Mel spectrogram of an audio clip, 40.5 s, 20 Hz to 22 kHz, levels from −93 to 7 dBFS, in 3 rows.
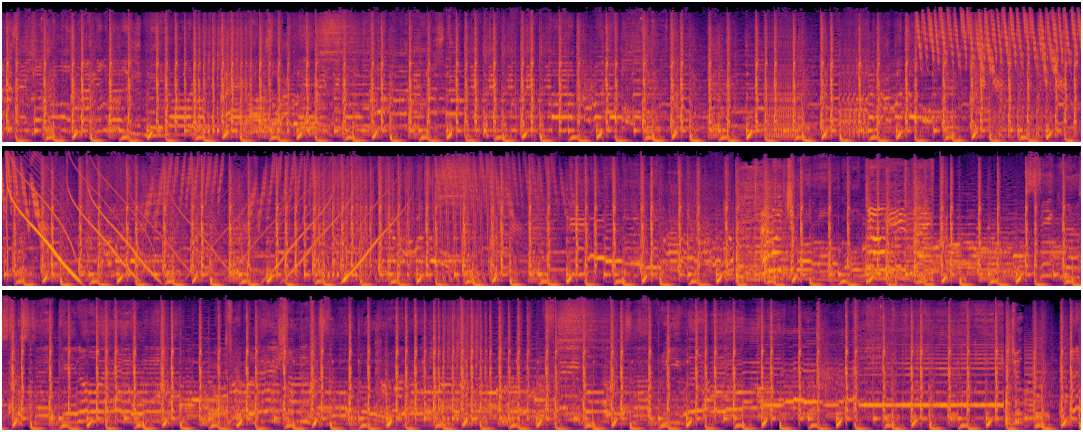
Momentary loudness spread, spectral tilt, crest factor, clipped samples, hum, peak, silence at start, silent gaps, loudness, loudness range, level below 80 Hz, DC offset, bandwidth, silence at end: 6 LU; -2.5 dB/octave; 18 dB; under 0.1%; none; 0 dBFS; 0 s; none; -17 LUFS; 4 LU; -32 dBFS; under 0.1%; 19 kHz; 0 s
